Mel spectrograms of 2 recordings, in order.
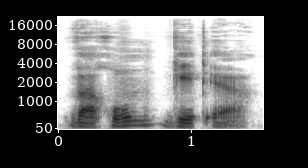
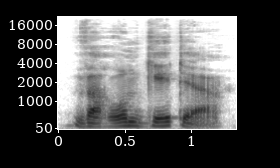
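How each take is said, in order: First: Warum geht er said slowly, each word apart; slow it down so learners can follow; slow model. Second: Said in the usual way. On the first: Shown as a demonstration. Teacher repeats the German question slowly for learners. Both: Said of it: "put it all together".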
